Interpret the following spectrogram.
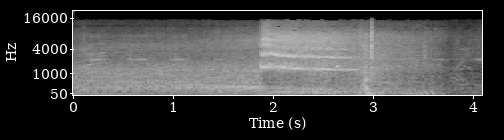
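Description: A car approaching and braking hard, its tyres squealing for about a second with a slightly falling pitch, ending in a short knock as it stops.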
